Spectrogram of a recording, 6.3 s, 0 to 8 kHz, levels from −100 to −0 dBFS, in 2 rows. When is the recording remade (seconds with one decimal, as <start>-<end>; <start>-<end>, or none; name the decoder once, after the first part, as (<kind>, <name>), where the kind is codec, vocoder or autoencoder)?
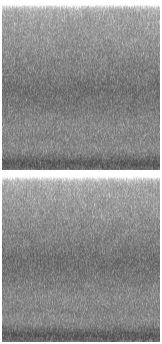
0.0-6.3 (autoencoder, DAC-VAE)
